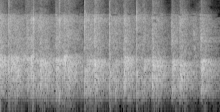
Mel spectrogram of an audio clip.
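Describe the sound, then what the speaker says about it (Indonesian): A podcast studio audience claps, a brisk run of close, distinct hand claps in an uneven rhythm with a few people joining in. "kita beri tepuk tangan Bang Abi, RS Production."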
